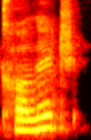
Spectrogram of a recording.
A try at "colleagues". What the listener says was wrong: So first one, this word here is pronounced colleagues. Colleagues. Yeah, colleagues. Yeah, this is just pronounced just with the E sound, colleagues, and a hard G, of course, a hard G, not a soft G. So colleagues.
